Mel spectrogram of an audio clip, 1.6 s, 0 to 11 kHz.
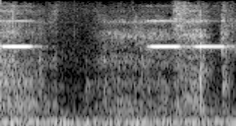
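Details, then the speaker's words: SYKIK SRTP300 tire pressure monitor on a Harley Road Glide, sensor just unscrewed from the valve (about 34.5 psi) with the engine rumbling: a steady, high electronic beep breaks off and returns. This is the lost-pressure warning. "oh as soon as we take it off you can hear it up there beeping so it's saying it just lost pressure"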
